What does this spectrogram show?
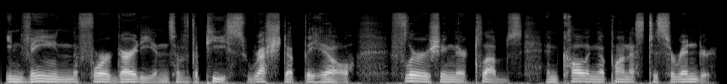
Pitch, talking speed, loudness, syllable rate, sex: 115 Hz, 175 wpm, -19 LUFS, 4.4 syllables/s, male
